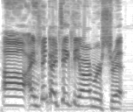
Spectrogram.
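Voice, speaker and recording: Lively, higher-pitched man commentating on a game. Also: normal speed. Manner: thinks aloud, playful, repeats phrases. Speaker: gaming video host.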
